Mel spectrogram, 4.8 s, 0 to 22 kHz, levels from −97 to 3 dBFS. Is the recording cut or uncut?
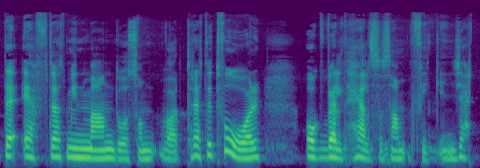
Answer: uncut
